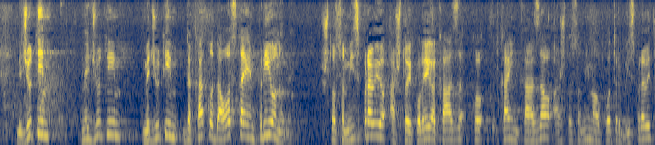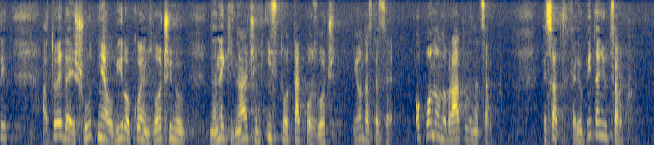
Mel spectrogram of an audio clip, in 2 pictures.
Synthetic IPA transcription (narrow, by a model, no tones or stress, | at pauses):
me̞d͡ʑut̪iːmː | e̞d͡ʑut̪imː | e̞d͡ʑut̪imd̪akako̞d̪ao̞st̪aje̞mpɾio̞no̞mḛ | ʃt̪o̞samispɾaʋio̞ʔaʃt̪o̞je̞ko̞leːɡakazkokajinkaːzaoʔaʃt̪o̞samimaopo̞t̪ɾe̞buispɾaʋit̪iat̪oːje̞d̪aje̞ʃuːt̪ɲaubiːlˠo̞ko̞jemzlˠo̞t͡ʃinunane̞kiːnaːt͡ʃinist̪o̞ːt̪akʋozlˠo̞t͡ʃi̥n | io̞nd̪aːst̪e̞se | po̞no̞ʋno̞ʋɾaːt̪ilinat̪sər̩kʋu̥ | e̞sad̪kad̪jeupiːt̪aːɲuər̩kʋu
